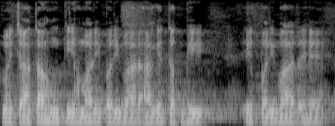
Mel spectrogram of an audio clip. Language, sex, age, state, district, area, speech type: Hindi, male, 30-45, Bihar, Darbhanga, rural, spontaneous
